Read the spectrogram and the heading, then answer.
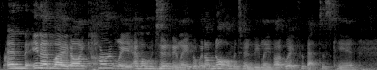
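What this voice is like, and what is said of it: South Australian accent. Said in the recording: “I'm from Adelaide, which is why my accent might sound a bit funnier, but it's not from Auckland”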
